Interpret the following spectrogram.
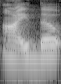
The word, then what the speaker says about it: either: Next is either or. This is a fifth correlative conjunction. Either or, again you can pronounce it as either or as well.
